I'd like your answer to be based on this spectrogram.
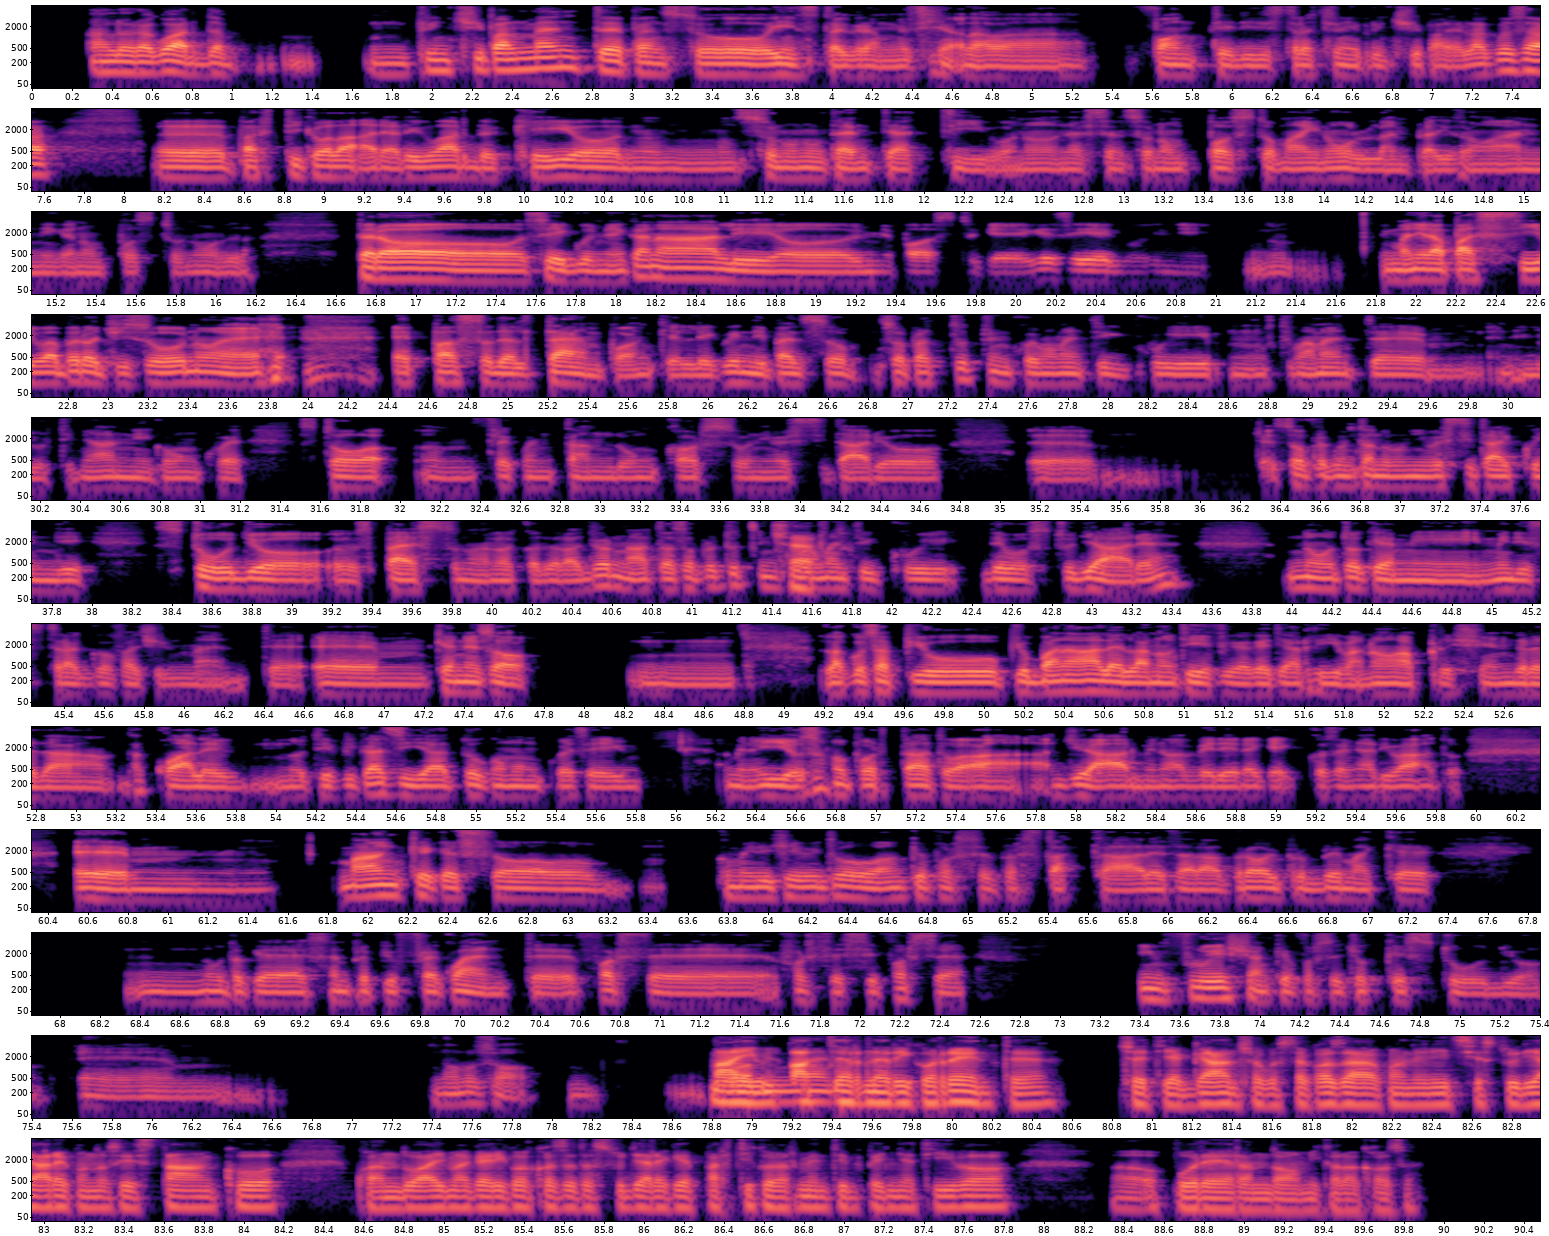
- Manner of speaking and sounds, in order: other background noise; chuckle; laughing while speaking: "sono portato"; in English: "pattern"; "Cioè" said as "ceh"
- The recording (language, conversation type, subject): Italian, advice, In che modo le distrazioni digitali stanno ostacolando il tuo lavoro o il tuo studio?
